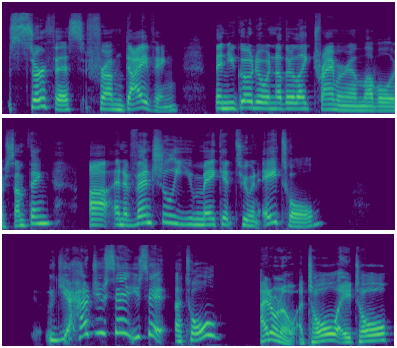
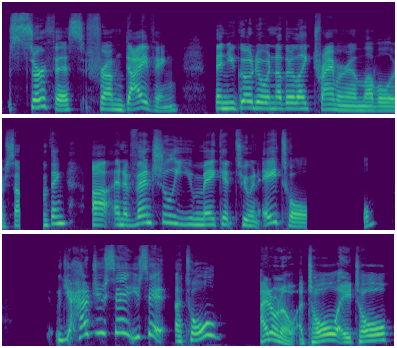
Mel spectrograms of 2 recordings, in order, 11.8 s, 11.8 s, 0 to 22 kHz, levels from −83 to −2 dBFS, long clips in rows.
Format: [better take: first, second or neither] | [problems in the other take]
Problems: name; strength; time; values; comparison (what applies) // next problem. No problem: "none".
first | audio freezing; at 4 s and at 7 s for 0.5 s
